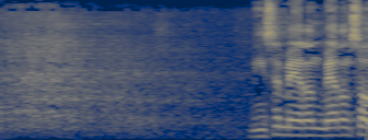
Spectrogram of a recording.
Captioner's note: audience chuckles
